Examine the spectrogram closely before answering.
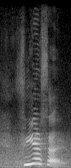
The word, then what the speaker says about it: fierce: और ये बड़ा इंपॉर्टेंट वर्ड भी है, फियर्स, आर इसमें साइलेंट होता है, फियर्स मीन शदीद हो गई उनकी प्यास।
